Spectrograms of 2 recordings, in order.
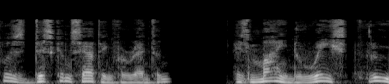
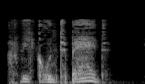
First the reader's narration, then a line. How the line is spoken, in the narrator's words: she whispered with a strangely casual intensity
